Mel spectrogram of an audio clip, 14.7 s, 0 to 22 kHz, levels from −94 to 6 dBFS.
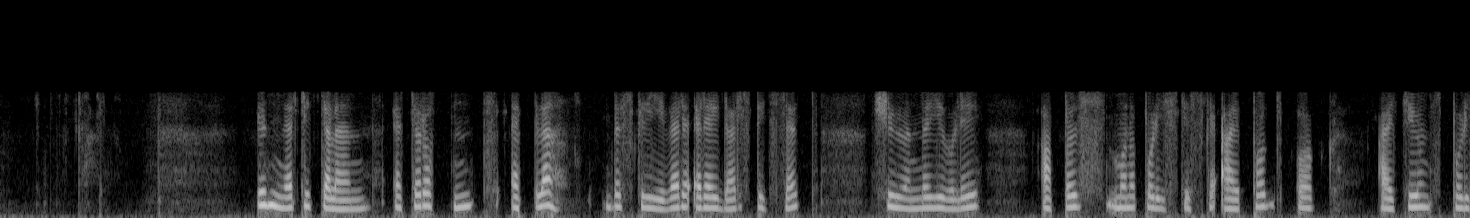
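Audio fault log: Throughout: GSM full-rate codec. The speech has a buzzy, gravelly roughness. The codec models the vocal tract and drives it with a regular pulse train, so fine detail in the excitation is lost. Nothing above 3.8 kHz survives. The damage fits a 13 kbps GSM stream.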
